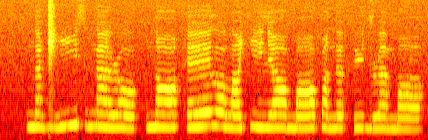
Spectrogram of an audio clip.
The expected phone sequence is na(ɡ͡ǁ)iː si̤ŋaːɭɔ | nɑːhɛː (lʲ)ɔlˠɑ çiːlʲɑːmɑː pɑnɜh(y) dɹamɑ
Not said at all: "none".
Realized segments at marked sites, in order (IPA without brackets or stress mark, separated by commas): ɡ͡ǁ, l, y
